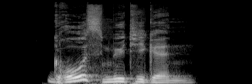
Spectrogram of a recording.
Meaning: inflection of großmütig: 1. strong genitive masculine/neuter singular 2. weak/mixed genitive/dative all-gender singular 3. strong/weak/mixed accusative masculine singular 4. strong dative plural
- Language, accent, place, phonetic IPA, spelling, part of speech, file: German, Germany, Berlin, [ˈɡʁoːsˌmyːtɪɡn̩], großmütigen, adjective, De-großmütigen.ogg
